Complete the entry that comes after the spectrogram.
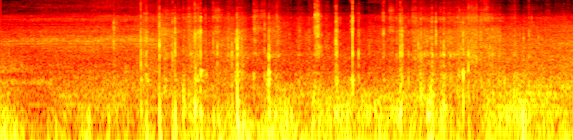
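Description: Wind rushing over the microphone of a moving bicycle, with the bike giving a run of sharp, irregular clicks and rattles for a couple of seconds near the middle.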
